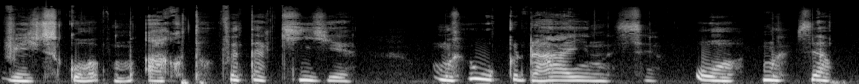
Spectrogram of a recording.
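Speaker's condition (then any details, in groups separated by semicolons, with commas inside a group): Cerebral palsy; parents told would die within three weeks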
